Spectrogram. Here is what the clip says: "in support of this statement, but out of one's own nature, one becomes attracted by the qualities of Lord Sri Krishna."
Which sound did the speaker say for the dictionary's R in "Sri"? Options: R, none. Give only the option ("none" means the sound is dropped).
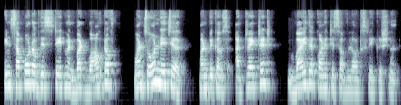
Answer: R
